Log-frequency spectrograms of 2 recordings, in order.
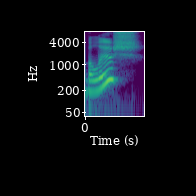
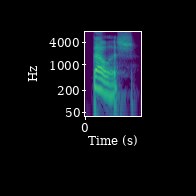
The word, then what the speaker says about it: Bellush: quad mom Sheila bellish I thought that it was pronounced beloo it is not is not from all of my resources is not it is it is say it because I can't remember how to say it bellish bellish before we get started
